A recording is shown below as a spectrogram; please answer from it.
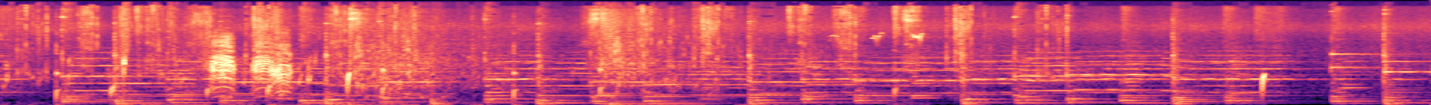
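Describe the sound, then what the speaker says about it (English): Repeated cartoonish duck quacks from a video game pop over a busy, looping game soundtrack, fairly faint in the mix. "Quack, quack."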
